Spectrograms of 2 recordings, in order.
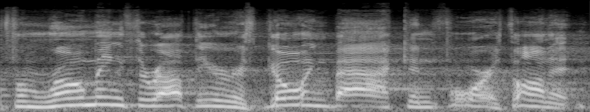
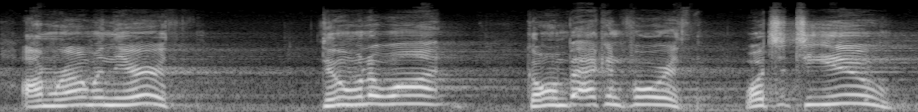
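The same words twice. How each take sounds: First: Said in the usual way. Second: Louder, higher, insolent retort; sarcastic teen. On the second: Acted. Satan answering God like a teenager, sarcastic. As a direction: throw it back like a defiant teenager. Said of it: "it's just so sarcastic".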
